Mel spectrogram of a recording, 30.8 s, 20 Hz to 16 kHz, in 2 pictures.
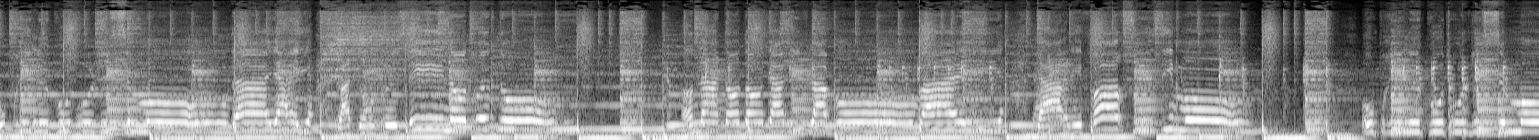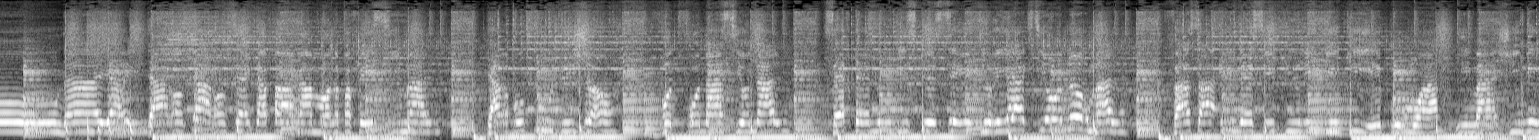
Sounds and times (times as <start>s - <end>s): Music: 0.0s - 30.7s.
